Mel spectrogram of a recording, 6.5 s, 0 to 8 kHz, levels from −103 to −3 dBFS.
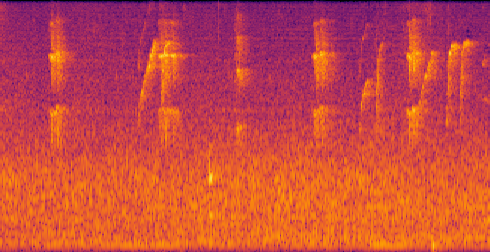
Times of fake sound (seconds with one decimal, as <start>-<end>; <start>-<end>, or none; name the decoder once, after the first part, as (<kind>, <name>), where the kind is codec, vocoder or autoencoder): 0.0-6.5 (vocoder, Vocos)

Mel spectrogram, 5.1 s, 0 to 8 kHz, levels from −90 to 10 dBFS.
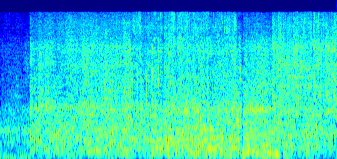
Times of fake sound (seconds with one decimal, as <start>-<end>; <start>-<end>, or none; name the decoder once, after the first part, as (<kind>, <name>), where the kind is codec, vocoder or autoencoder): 1.8-2.5 (vocoder, Vocos); 3.4-4.2

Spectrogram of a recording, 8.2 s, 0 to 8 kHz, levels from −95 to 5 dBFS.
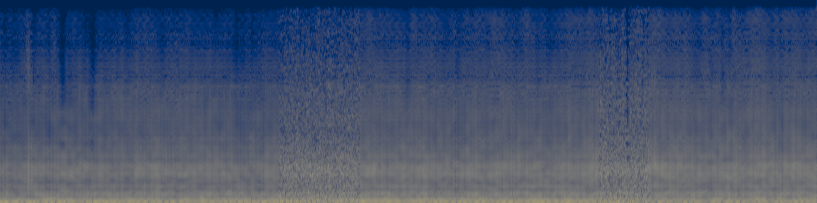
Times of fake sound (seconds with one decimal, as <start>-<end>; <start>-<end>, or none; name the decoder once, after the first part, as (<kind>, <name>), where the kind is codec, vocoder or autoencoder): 0.0-2.8 (vocoder, Vocos); 3.6-6.0; 6.5-8.2

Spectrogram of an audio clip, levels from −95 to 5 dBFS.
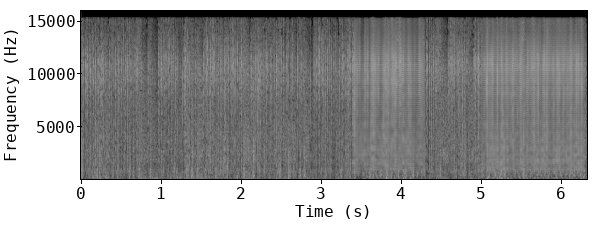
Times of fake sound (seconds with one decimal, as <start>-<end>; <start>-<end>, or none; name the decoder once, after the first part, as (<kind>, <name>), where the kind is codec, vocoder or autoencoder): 3.4-4.3 (vocoder, Vocos); 5.0-6.3

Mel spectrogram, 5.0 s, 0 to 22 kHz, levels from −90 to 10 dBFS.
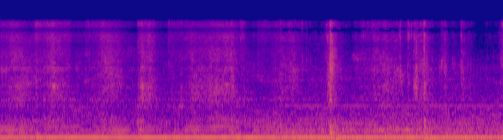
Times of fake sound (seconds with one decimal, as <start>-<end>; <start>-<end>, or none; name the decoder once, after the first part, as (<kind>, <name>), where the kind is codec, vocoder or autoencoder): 0.0-2.8 (codec, SNAC)

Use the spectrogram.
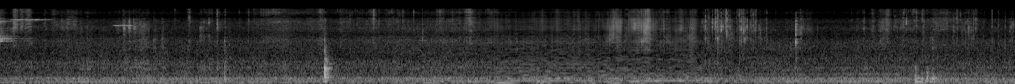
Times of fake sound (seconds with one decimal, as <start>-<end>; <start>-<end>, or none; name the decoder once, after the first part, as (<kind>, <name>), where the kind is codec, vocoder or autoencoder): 4.9-7.0 (vocoder, BigVGAN v2)

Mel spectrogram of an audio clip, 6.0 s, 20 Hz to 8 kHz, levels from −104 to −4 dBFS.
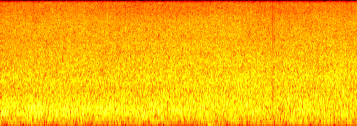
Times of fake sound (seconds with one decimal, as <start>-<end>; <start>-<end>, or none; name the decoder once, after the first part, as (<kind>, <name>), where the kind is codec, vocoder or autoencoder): none

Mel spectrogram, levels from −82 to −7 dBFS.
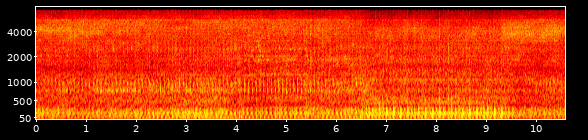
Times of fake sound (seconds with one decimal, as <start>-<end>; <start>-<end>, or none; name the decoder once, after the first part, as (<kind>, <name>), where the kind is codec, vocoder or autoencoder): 0.0-4.1 (autoencoder, DAC-VAE); 5.4-10.6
